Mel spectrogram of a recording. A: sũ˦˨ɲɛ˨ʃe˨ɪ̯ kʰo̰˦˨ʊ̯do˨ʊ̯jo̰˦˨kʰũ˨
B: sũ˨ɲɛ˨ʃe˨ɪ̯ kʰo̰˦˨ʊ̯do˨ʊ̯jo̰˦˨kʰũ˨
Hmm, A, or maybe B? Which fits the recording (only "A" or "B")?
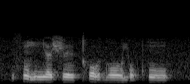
A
